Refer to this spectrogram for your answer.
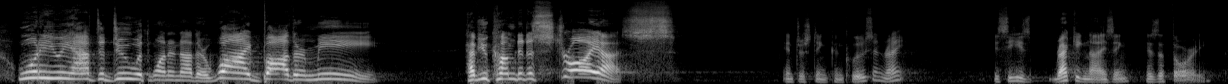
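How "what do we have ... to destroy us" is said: loud, high cry at top of lungs, me drawn out. Teaching on a scripture passage, reading the man's words, crying out loudly. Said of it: "cries out with a loud voice at the top of his lungs".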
